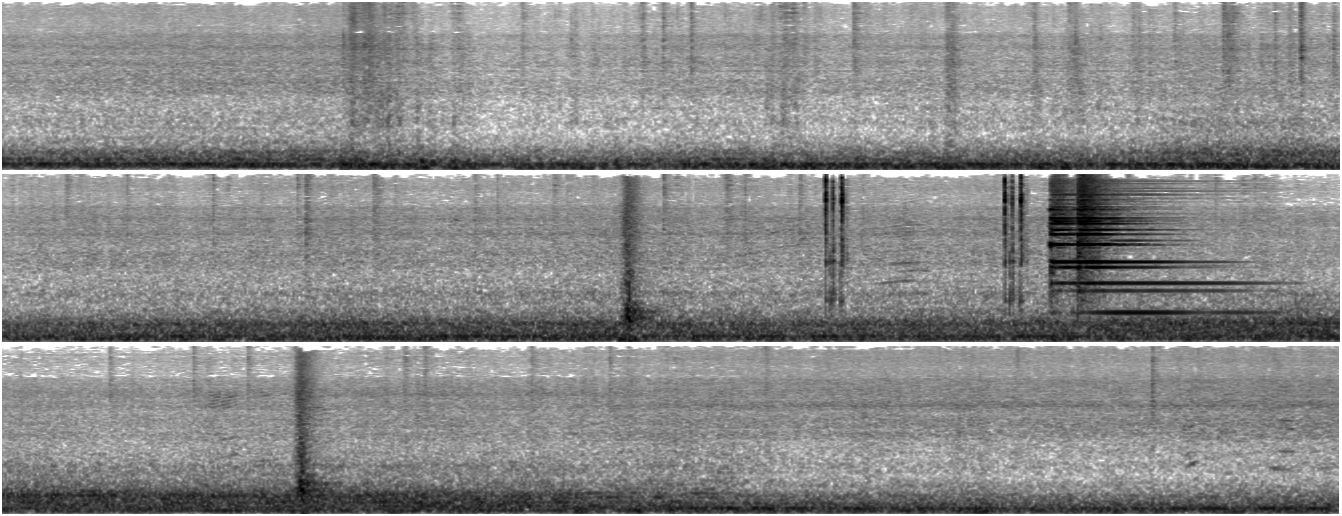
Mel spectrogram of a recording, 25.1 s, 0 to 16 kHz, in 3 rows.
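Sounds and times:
airliner rolling rumble: 0.0 - 25.0
turboprop engines droning: 0.0 - 25.0
sharp click: 13.5 - 13.7, 14.6 - 14.9.

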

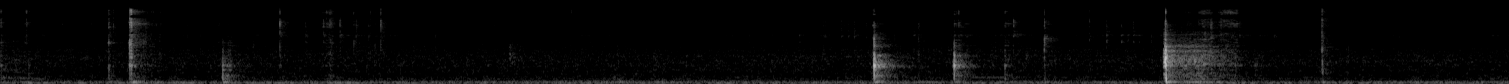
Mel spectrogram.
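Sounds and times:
knife chopping on wooden board: 11.6 - 12.4.

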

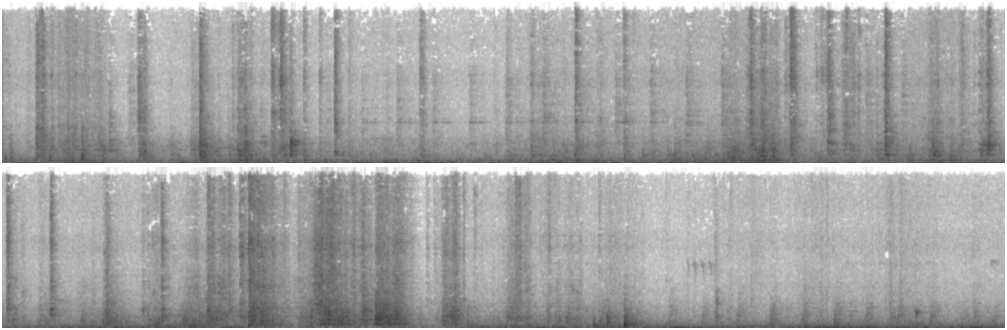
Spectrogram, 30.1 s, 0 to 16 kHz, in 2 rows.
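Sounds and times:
scraping on timber: 16.5 - 22.0.

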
